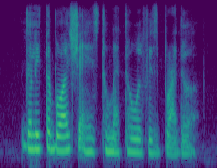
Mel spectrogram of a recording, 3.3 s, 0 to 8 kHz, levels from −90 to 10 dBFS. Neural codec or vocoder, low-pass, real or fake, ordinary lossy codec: codec, 44.1 kHz, 7.8 kbps, Pupu-Codec; 7.2 kHz; fake; Opus, 32 kbps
